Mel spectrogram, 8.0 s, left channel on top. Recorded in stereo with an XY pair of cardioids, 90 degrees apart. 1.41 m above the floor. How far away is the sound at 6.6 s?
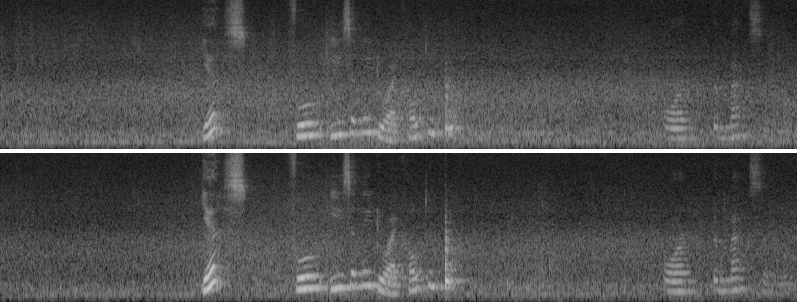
About 3.5 m.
